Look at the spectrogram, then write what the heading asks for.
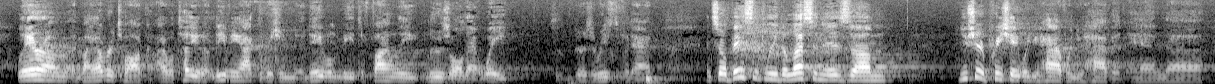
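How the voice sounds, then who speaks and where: Speaking at a very fast pace with lively intonation, a man shows big swings in loudness amid audible room echo. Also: fairly high pitch for a man. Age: 60s. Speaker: video game industry veteran giving a talk. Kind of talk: conference talk; audience Q&A answer.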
